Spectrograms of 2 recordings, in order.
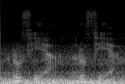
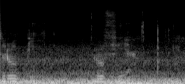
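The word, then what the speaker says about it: rufiyaa: or 80 80 maldivian is it rufia rufia not rupee planes are landing in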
